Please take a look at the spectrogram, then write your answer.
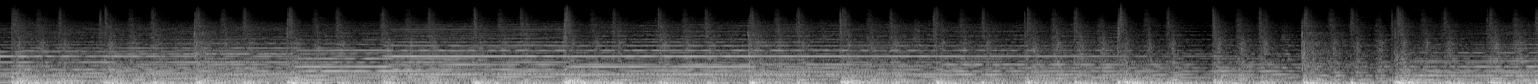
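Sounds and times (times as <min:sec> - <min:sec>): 
exploration music: 0:00.1 - 0:15.3.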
